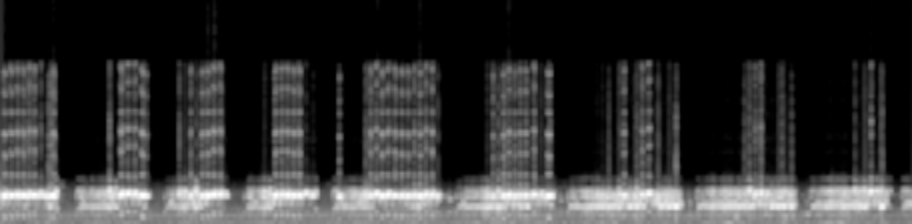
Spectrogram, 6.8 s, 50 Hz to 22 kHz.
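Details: Owl calling at the nest while a mouse is brought in on the evening of 1 January 2015. Harsh, wheezy hissing bursts of about half a second follow one another in a steady chain, with faint clicks.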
